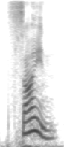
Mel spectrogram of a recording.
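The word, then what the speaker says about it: sign: 뜻은 설계하다라는 뜻이 되겠습니다 이번에도 역시 들어 있요는 우리말로 아인 그래서 전체적인 발음은 사 사인 사인이라고 발음하시면 되겠습니다 품사는 동사 뜻은 서명하다라는 뜻이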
